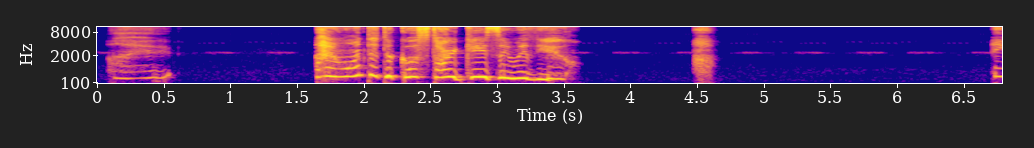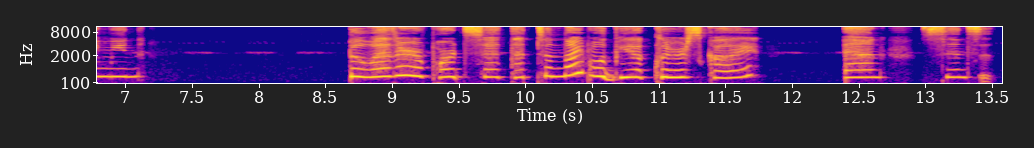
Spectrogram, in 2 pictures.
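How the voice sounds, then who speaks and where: A bashful, nerdy young girlfriend in an ASMR roleplay. Her soft, girlish voice sits extremely high and moves slowly, hesitating and stammering as she gets flustered. It is recorded close and very dry, with night insects chirping behind. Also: no echo.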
